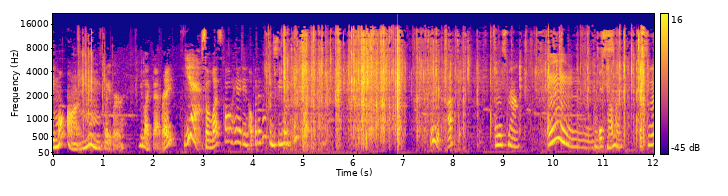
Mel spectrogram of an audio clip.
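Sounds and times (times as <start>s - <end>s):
foil snack bag crinkling: 0.4s - 1.4s, 4.2s - 12.0s.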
